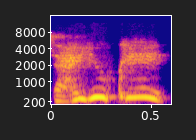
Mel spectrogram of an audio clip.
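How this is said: It is said in an anxious, worried tone.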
